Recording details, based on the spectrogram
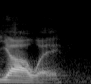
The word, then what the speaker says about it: Yahweh: This is that Hebrew word Yahweh. Way back in the day, people used to pronounce it Jehovah because they didn't know better, but this is that Hebrew word Yahweh.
